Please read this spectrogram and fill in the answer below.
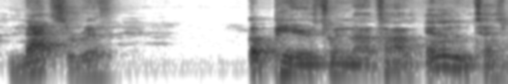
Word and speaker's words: Nazareth: let me read that again nazareth complete correctly pronounced nazareth appears 29 times in the new testament we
